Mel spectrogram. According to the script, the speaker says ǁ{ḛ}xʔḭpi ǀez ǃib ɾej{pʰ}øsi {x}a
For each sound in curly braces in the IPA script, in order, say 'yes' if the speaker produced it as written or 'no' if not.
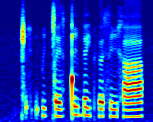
no, yes, yes

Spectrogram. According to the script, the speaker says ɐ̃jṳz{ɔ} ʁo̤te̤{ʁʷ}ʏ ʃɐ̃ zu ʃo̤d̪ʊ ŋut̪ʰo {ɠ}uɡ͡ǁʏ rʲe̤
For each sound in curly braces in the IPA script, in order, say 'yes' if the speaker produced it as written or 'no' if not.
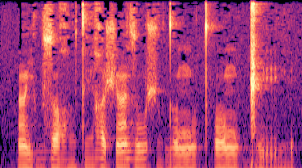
no, no, no

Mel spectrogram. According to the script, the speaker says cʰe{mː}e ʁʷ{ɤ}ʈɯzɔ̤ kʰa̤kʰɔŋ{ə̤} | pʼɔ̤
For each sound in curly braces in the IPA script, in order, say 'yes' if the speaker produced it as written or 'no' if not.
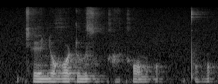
no, yes, no

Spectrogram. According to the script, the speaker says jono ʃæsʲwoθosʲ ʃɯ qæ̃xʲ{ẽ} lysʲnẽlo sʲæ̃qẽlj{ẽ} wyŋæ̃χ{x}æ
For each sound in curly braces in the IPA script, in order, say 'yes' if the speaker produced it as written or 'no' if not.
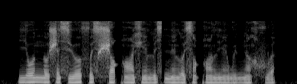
yes, yes, no

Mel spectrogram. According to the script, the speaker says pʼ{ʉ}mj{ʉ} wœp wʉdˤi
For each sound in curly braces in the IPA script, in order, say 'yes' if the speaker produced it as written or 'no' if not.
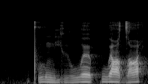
no, yes

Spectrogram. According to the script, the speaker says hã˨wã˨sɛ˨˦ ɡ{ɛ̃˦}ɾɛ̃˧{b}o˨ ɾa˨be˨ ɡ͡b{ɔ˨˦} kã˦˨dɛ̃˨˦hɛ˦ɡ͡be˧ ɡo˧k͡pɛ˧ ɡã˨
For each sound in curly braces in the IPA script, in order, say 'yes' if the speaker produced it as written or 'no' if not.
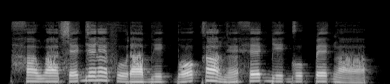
no, no, yes

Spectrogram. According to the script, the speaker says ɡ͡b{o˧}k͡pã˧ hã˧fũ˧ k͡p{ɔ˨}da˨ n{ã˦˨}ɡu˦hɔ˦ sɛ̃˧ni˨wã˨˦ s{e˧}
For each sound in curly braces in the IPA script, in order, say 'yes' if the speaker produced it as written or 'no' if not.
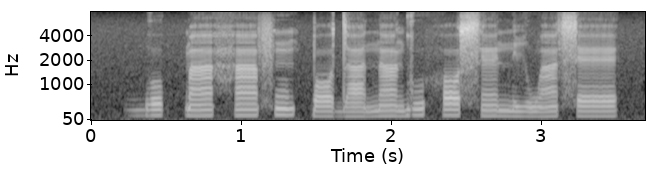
yes, yes, no, no

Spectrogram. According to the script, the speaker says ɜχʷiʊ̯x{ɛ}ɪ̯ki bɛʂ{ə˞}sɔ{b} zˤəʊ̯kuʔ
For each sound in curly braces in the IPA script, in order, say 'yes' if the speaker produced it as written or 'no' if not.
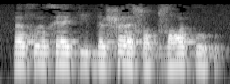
yes, no, no

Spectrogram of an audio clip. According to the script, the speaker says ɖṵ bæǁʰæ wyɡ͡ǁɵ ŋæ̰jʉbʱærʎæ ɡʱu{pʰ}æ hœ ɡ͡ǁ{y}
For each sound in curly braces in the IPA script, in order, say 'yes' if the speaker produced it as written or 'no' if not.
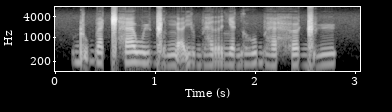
no, yes

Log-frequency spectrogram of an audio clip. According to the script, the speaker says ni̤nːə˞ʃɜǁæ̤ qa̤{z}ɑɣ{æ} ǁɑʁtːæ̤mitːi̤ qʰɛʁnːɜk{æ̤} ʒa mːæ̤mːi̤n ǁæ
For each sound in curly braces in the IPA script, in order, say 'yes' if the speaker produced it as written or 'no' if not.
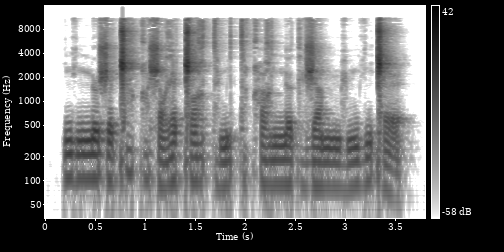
no, yes, no

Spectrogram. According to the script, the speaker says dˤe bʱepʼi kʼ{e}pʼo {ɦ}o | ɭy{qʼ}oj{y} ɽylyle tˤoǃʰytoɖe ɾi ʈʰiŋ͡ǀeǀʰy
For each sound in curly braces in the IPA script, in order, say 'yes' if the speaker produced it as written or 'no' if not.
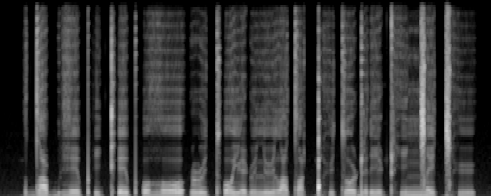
yes, yes, no, no

